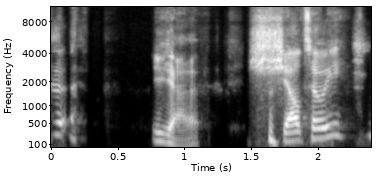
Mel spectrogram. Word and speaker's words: Sheltowee: How do you pronounce it? You got it. Sheltoe? Sheltoe.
